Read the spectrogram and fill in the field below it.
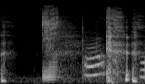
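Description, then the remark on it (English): A voice blurts out a rapid series of wet, buzzy fart imitations for a prank gun that makes fart sounds with every shot, four or five sputtering bursts in quick succession after a brief quiet start, fairly loud. “Every time you shoot, it makes fart sounds out of your gun.”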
